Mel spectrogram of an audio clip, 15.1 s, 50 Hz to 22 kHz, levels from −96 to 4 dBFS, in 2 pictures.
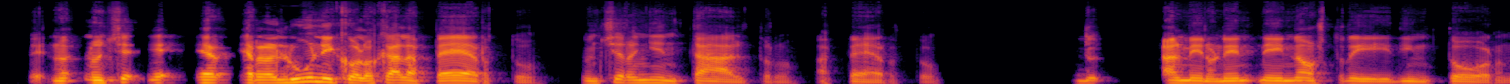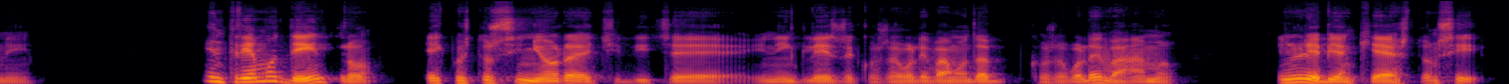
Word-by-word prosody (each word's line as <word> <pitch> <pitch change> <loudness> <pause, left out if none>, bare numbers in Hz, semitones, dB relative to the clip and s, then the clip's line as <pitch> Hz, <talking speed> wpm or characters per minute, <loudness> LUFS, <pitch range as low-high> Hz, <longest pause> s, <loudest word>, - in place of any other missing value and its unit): Eh - - -7
no 115 +1 +1
non 125 -1 +5
ce 125 - +1
e 135 - -1
era 135 0 +5
era 135 -1 +7
l'unico 155 0 +7
locale 120 +2 +6
aperto, 115 0 +2
non 105 - -4
c'era 110 - -1
nient'altro 105 -9 -1
aperto; - - -8 0.6
d - - -5 0.3
almeno 120 -4 +4
nei 110 +2 +3
nei 115 -2 +3
nostri 110 -4 0
dintorni. 90 -6 -5 0.8
Entriamo 180 +2 -2
dentro 100 - -2
e 115 -1 -8
questo 120 +2 -8
signore 110 -6 -3
ci 90 - -22
dice 80 -2 -10
in 80 +4 -14
inglese 80 -4 -8
cosa 80 +1 -16
volevamo 80 0 -7
da 100 - -4
b - - -16
cosa - - -15
volevamo. - - -7 0.4
E 145 - -6
noi 155 - 0
gli - - +3
abbiam 95 -2 0
chiesto: 80 -1 -5
"Sì, - - -8
110 Hz, 165 wpm, -23 LUFS, 85-125 Hz, 0.8 s, era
